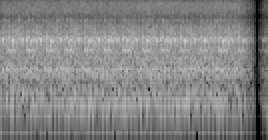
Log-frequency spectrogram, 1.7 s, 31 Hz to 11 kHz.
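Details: Warm CAT 313 excavator diesel at operating temperature, set to idle at its 1000-hour service while an oil sample is taken; loud, steady, even clatter with no knocks or misses, normal healthy idle.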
